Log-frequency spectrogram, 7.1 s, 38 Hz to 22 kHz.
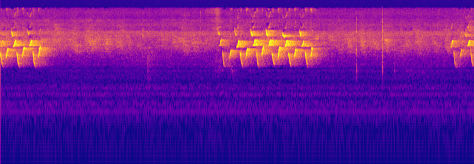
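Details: Resident male Carolina wren singing loudly in a backyard in Manchester, St. Louis County, Missouri, on a summer day, July 30, 2022: three bursts of rapid, ringing, repeated phrases separated by pauses, with a faint steady hum behind.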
